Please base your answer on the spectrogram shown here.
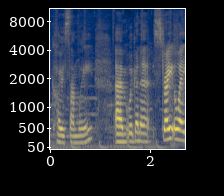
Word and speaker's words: Ko Samui: and then fly to Koh Samui I've always said Koh Samui and I found out recently that it's not actually how you say it and it's actually Ko Samui um we're gonna straight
